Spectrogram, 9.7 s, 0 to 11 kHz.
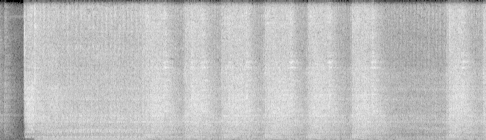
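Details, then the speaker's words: Yamaha Raptor 660R single revved in blips with a tinny rattle swelling with revs; the skid plate was suspected, but the rattle persists after tightening all its bolts, so the source is still unknown. "yeah uh not going away so i don't think it is a skid plate not too sure what it is now um very interesting it's very hard to pinpoint"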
